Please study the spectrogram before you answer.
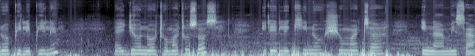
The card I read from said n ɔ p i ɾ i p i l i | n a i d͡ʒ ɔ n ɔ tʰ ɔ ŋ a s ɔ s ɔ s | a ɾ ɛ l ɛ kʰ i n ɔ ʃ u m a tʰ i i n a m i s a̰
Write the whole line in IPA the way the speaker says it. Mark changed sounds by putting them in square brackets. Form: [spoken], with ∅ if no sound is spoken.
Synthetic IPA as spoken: n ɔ p i [l] i p i l i | n a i d͡ʒ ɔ n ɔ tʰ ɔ [m] a [t] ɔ s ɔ s | [i] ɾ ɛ l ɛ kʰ i n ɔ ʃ u m a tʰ [a] i n a m i s a̰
